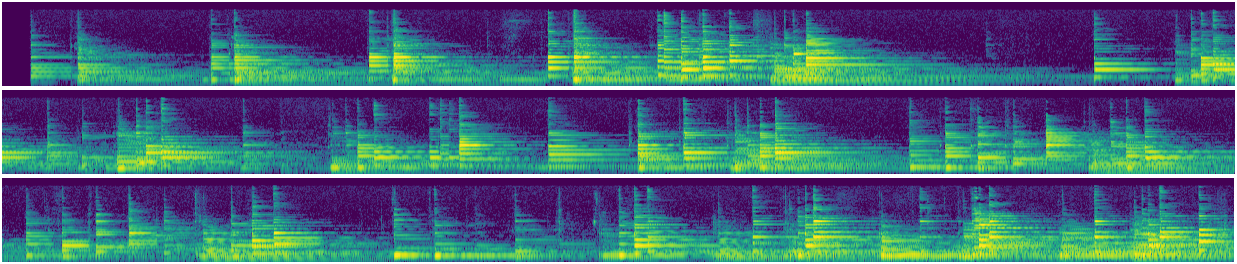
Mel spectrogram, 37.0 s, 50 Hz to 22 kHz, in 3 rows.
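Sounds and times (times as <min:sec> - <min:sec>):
solo lute playing: 0:00.3 - 0:36.9.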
